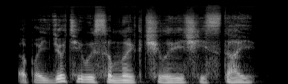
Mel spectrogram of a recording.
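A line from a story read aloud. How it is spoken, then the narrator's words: Whispered. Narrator (Russian): прошептал Маугли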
